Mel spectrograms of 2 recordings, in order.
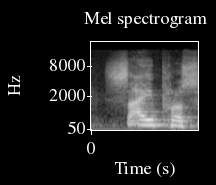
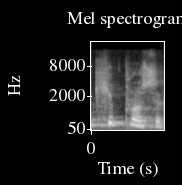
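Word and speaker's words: Cyprus: 섬을 뭐라고 얘기 하냐면 사이프러스 라고도 해요 사이프레스 분쟁 이렇게 왜 영어식으로 바라보면 cs 로 발음 하니까 그런데 걸을 그리스어 식으로 바른 키프로스 가네요 그래서요 단어가 시 자하라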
